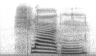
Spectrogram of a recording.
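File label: "schlagen", German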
